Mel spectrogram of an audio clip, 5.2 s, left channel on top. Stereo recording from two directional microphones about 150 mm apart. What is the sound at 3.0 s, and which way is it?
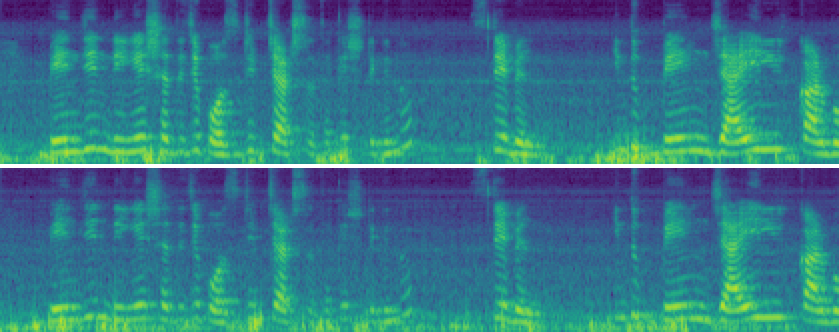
A woman's voice, 20° left (ahead or behind).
